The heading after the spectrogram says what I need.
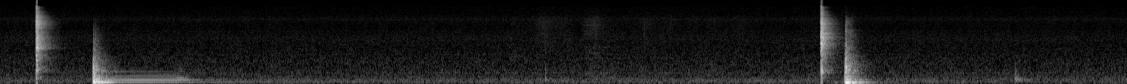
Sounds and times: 1.0s turn the switch off 2.4s

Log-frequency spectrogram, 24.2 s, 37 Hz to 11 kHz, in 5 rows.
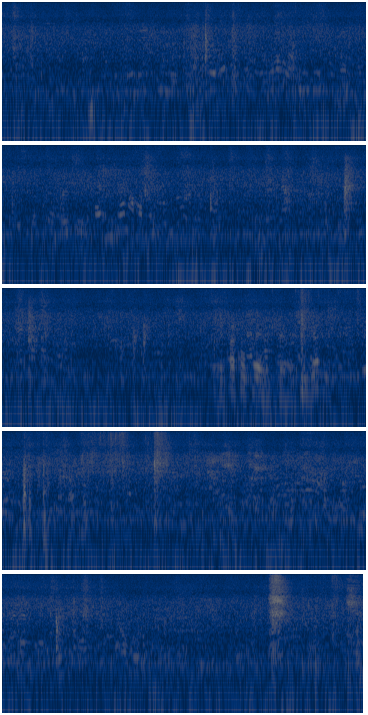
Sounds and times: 0.9s vendors and customers talking 24.2s

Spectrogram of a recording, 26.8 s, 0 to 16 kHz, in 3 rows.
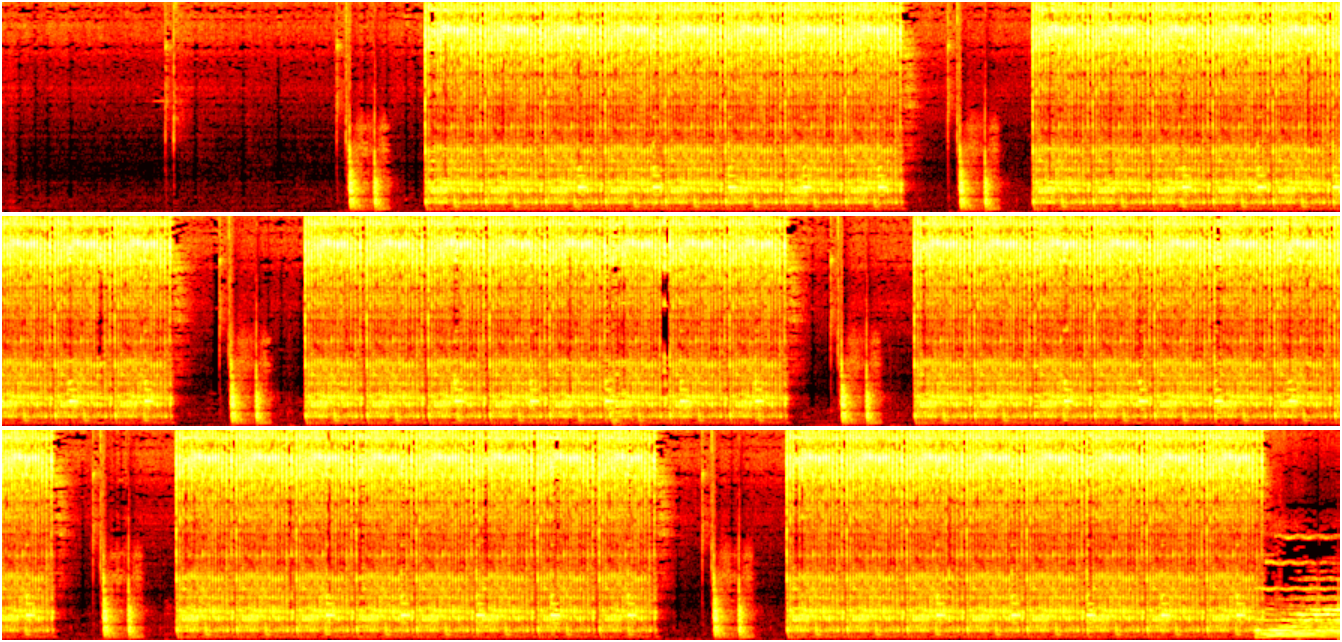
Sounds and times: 2.8s slot machine 6.1s
2.8s slot machine reels 6.1s
6.9s slot machine 10.1s
6.9s slot machine reels 10.2s
11.0s slot machine 14.2s
11.0s slot machine reels 14.2s
15.0s slot machine 18.3s
15.0s slot machine reels 18.3s
19.0s slot machine 22.3s
19.0s slot machine reels 22.3s
23.1s slot machine 26.7s
23.1s slot machine reels 26.7s

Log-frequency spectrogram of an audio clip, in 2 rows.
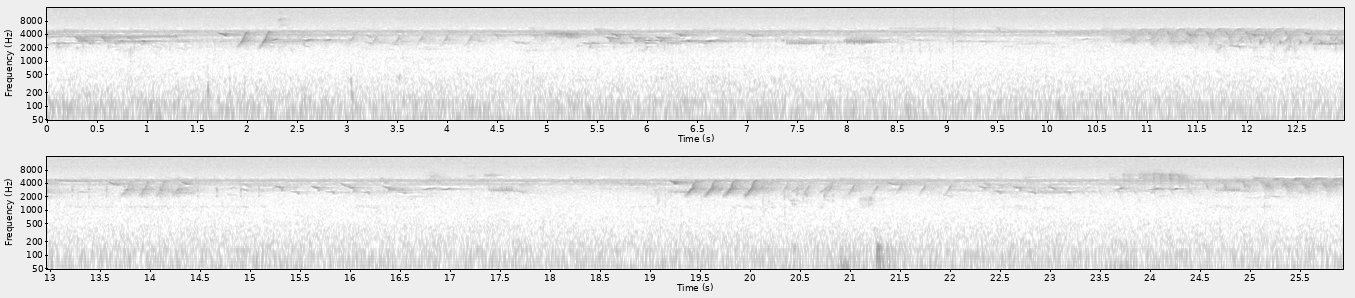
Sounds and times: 0.0s birds 25.9s

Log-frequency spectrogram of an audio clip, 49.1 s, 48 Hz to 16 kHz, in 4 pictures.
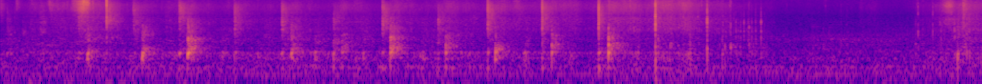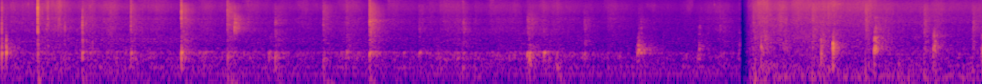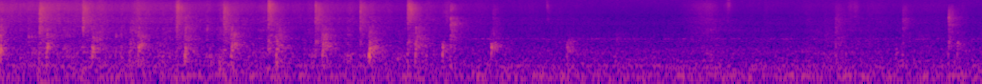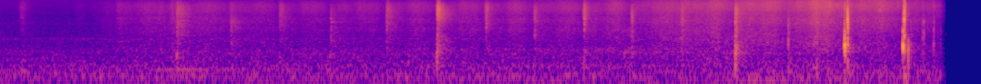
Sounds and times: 0.0s Walking in heels on stairs 9.7s
11.4s Walking in heels on stairs 30.9s
39.0s Walking in heels on stairs 48.6s
44.3s satin dress 48.6s

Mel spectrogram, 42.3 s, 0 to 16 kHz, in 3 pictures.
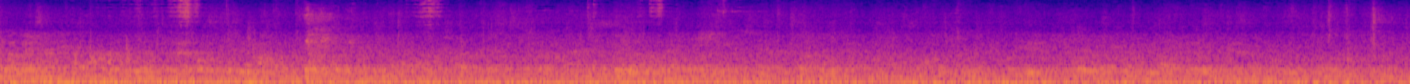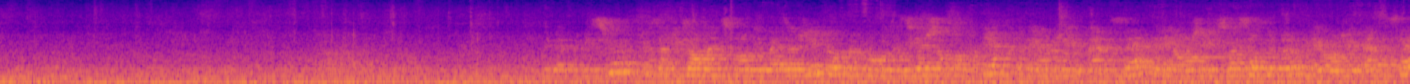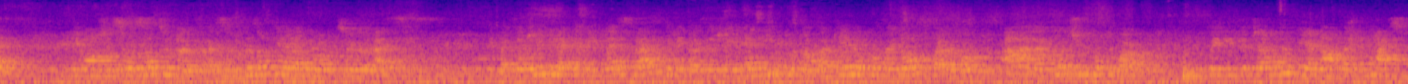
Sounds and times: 19.6s announcements 42.2s

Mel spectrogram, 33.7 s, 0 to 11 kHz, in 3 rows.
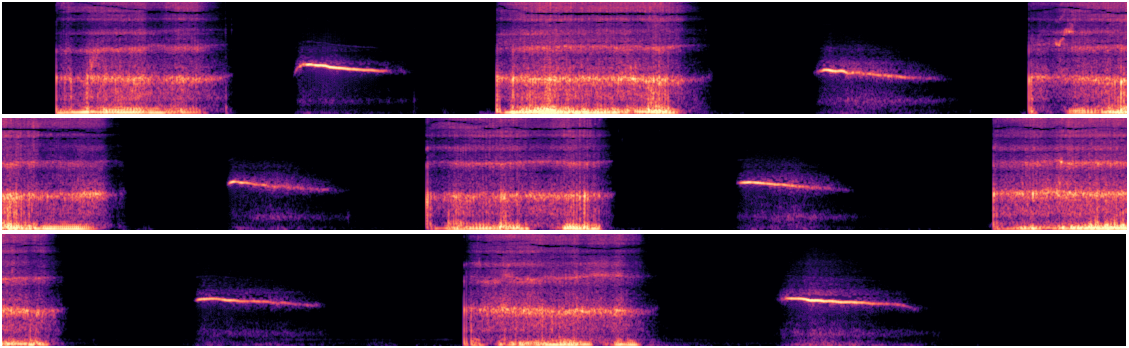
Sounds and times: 0.5s Male Snore 2.4s
4.9s Male Snore 7.1s
10.2s Male Snore 12.5s
15.5s Male Snore 17.4s
21.1s Male Snore 23.2s
27.1s Male Snore 29.1s

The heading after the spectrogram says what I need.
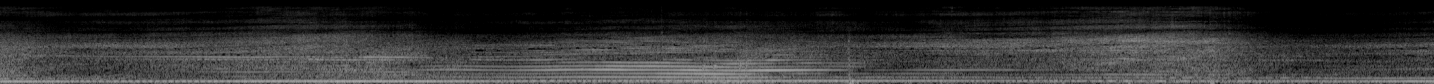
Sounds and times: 0.0s snowmobiles pass by 14.3s

